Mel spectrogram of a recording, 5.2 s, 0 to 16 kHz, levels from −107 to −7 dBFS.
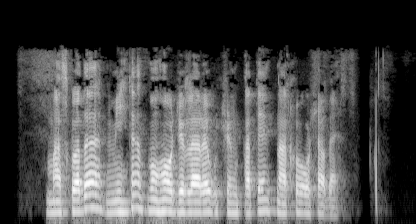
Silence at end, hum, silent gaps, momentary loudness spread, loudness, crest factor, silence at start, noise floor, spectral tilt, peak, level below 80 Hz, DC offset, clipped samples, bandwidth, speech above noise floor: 1 s; none; none; 10 LU; -18 LUFS; 18 dB; 0.6 s; -41 dBFS; -5.5 dB/octave; -2 dBFS; -56 dBFS; under 0.1%; under 0.1%; 7.8 kHz; 24 dB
